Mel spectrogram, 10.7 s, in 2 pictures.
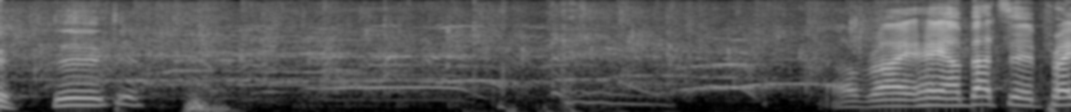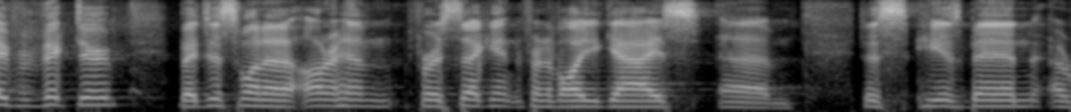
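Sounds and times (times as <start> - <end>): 
speech: 0.0 - 1.0, 4.2 - 10.6
audience applause: 0.0 - 5.3.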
